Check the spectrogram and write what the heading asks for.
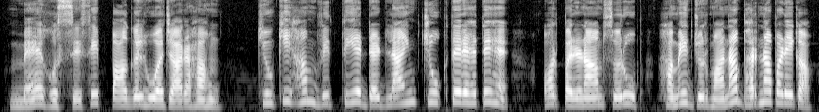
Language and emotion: Hindi, angry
